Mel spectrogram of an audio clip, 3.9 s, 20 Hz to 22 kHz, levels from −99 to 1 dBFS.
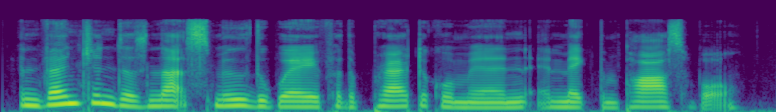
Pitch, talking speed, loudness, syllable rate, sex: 165 Hz, 215 wpm, -21 LUFS, 5.7 syllables/s, female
